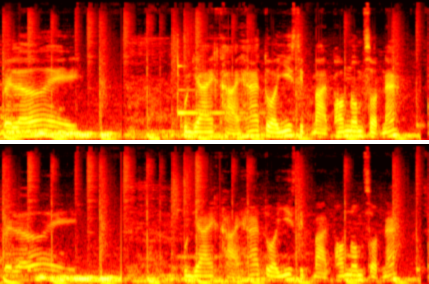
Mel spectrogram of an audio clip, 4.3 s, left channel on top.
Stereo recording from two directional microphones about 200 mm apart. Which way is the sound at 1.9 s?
15° left (ahead or behind).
